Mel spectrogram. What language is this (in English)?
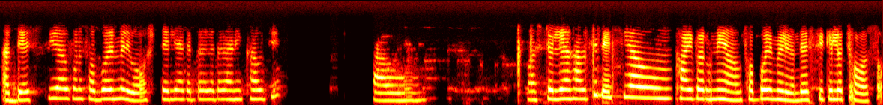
Odia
